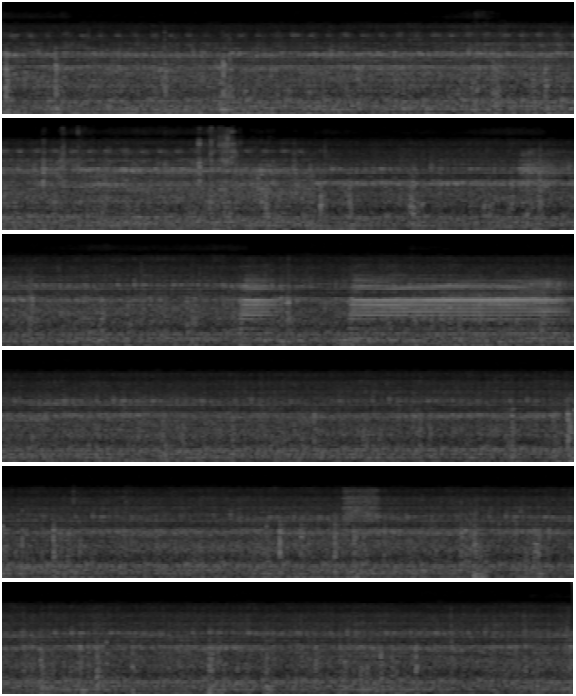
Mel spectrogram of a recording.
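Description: A small garden train rumbles and clatters steadily along its track.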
